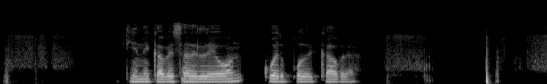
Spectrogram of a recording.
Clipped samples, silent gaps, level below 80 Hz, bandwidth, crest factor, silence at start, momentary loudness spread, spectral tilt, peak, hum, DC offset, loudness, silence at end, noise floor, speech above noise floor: under 0.1%; none; -56 dBFS; 7.4 kHz; 20 dB; 0.05 s; 11 LU; -7.5 dB/octave; -8 dBFS; none; under 0.1%; -25 LUFS; 0.5 s; -83 dBFS; 60 dB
